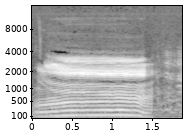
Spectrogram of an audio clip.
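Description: A cow lets out a single long, steady moo lasting over a second, loud, with a rich droning tone before it cuts off into quiet.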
